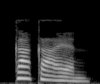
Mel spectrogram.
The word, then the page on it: kkn: indonesian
